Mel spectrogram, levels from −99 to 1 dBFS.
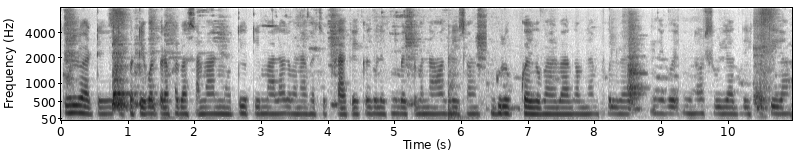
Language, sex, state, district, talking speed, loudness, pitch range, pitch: Bhojpuri, female, Uttar Pradesh, Deoria, 200 wpm, -23 LUFS, 175-180 Hz, 175 Hz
